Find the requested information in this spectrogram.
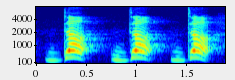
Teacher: you are touching the tip of the tongue with the upper teeth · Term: dental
